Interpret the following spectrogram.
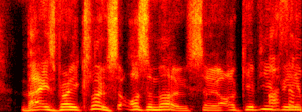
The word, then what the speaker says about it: OSamoh: butcher his name too badly, but it's Osama. Is that right? That is very close. OSamoh.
